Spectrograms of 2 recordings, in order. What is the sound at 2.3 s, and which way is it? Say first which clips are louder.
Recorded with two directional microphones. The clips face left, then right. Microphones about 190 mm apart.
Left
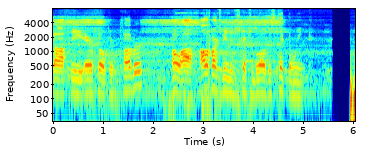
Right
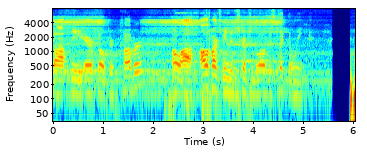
Speech: even; 5° left (ahead or behind).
